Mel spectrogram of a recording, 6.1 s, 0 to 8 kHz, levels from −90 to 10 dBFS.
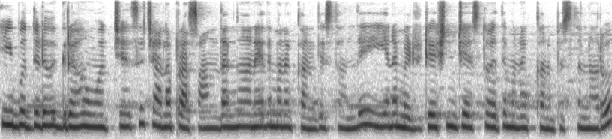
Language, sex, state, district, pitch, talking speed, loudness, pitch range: Telugu, female, Andhra Pradesh, Chittoor, 265 Hz, 145 wpm, -15 LUFS, 245-275 Hz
